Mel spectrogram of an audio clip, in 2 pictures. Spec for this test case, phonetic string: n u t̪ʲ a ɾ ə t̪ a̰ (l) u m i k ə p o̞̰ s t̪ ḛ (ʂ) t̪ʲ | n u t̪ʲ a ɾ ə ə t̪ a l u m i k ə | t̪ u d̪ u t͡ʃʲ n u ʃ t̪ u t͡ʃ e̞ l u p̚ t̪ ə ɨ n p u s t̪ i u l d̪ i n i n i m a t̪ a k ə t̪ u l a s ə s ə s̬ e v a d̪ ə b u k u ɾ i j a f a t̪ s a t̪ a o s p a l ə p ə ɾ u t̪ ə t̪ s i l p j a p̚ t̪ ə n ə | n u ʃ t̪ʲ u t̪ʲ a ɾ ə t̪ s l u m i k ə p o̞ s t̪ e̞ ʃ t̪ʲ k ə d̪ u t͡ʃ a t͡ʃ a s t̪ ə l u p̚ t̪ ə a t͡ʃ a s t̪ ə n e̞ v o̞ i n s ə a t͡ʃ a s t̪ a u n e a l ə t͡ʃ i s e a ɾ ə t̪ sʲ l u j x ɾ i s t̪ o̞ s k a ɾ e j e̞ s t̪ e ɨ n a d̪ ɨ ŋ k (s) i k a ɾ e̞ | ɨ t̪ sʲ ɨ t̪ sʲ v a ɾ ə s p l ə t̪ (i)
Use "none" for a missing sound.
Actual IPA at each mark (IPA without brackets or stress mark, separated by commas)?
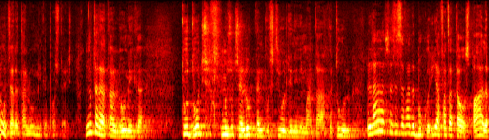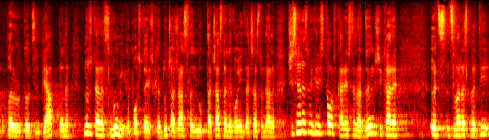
l, ʃ, ʃ, i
